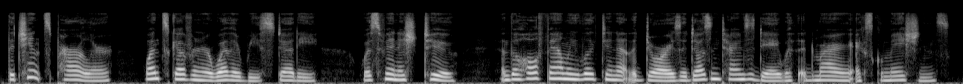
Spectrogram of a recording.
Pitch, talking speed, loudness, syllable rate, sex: 205 Hz, 170 wpm, -16 LUFS, 5.6 syllables/s, female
